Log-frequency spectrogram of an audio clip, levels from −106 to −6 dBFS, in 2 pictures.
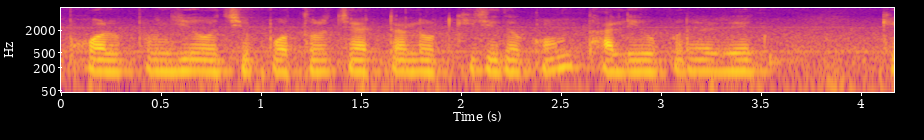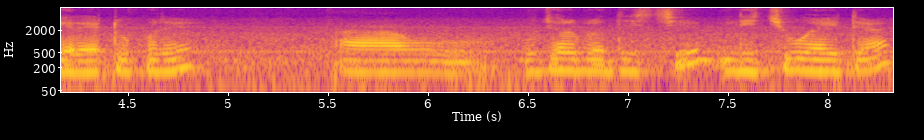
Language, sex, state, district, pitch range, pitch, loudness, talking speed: Odia, female, Odisha, Sambalpur, 155-165 Hz, 160 Hz, -22 LUFS, 130 wpm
